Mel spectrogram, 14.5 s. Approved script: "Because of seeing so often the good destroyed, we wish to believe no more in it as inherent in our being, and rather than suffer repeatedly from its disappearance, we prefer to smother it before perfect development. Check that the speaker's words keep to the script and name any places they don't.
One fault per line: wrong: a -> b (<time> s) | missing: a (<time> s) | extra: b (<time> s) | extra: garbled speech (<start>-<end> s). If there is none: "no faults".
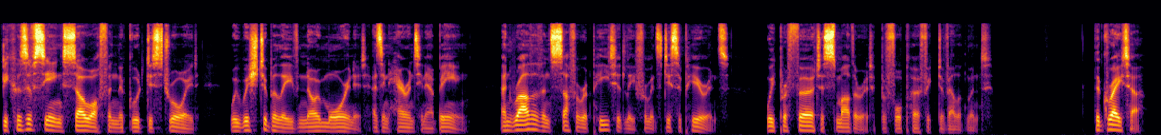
extra: The greater (13.7 s)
